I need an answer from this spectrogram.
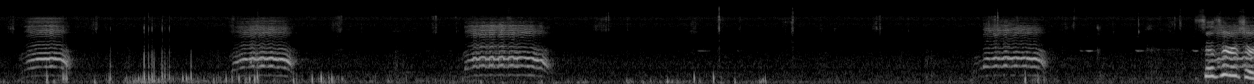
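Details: Angora goat bleating while being hand-sheared with scissors on a farm stand, part of a small flock of about fifteen shorn each season; five loud, quavering bleats come at irregular intervals, with clicks and rustling of shearing between calls.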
